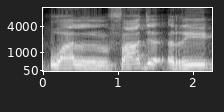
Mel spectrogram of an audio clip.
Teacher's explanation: জবর ফাজ রাজার রে ওয়াল ফাজ রে আবার ওয়াল ফাজ রে জিমটা কলকলা করতে হবে কারণ কফ ত বা জিম দাল এই পাঁচটি হরফ সাকিন হলে ধাক্কা দিয়ে পড়তে হয়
